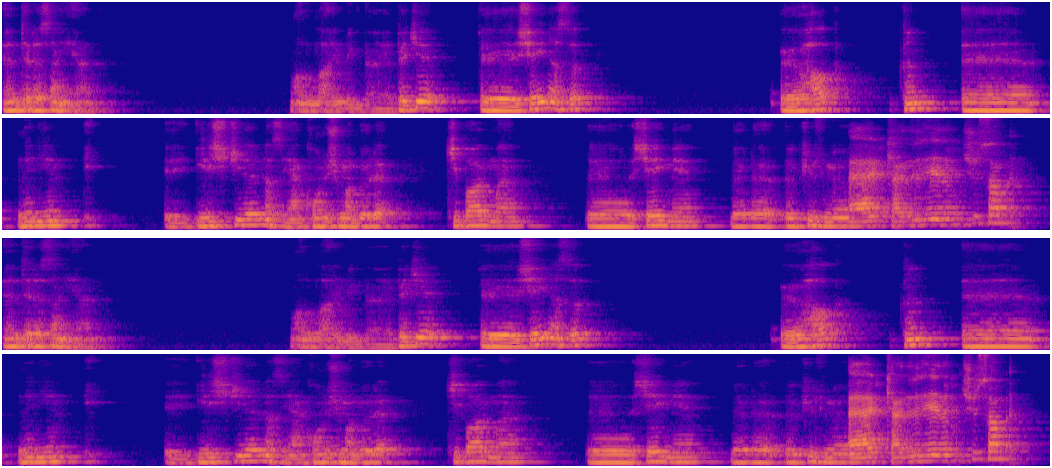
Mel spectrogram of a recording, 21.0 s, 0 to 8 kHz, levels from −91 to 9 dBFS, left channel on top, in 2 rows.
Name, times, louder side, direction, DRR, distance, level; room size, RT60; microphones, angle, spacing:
voice 1, 0.0-1.0 2.9-4.4 4.8-5.9 7.8-8.3 9.0-9.3 9.6-10.4 10.6-11.4 12.1-14.4 14.9-15.7 16.3-17.4 17.8-19.0, left 2 dB, 40° left, 4 dB, 0.4 m, -25 dB
voice 2, 18.9-20.6, right 3 dB, 65° right, 4 dB, 0.4 m, -27 dB
2.4 x 2.1 x 3.0 m, 0.74 s
head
